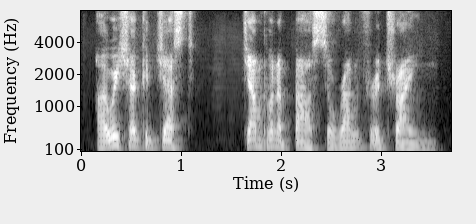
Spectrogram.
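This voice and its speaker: A man with a British accent at a moderate pace, over a quiet background. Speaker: polio survivor. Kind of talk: testimony. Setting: video call. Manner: halting, pausing for breath.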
